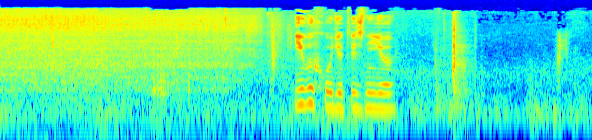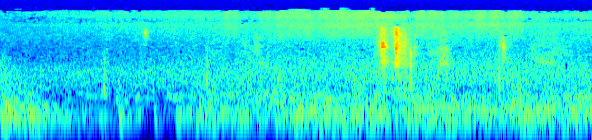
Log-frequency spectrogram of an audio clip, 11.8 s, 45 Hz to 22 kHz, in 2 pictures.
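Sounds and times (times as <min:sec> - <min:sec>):
car engine idling on a wet road: 0:00.0 - 0:02.9
speech: 0:03.0 - 0:04.1.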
